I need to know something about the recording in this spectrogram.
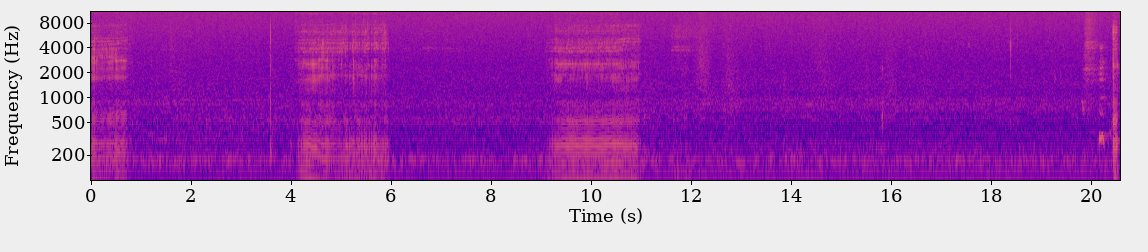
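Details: Sleeping English Bulldog giving a great loud snore, harsh buzzy rattling breaths in bursts roughly every five seconds, with quiet breathing between and a faint knock at the end.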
